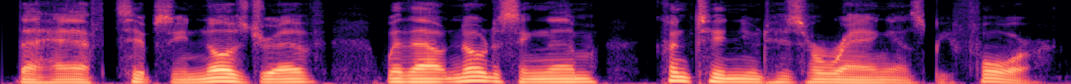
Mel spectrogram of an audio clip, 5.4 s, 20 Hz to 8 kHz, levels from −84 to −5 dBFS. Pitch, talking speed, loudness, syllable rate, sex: 105 Hz, 135 wpm, -18 LUFS, 5.1 syllables/s, male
